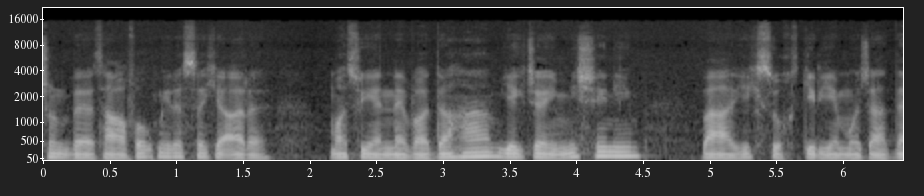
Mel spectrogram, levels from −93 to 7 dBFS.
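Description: No technical faults can be heard anywhere in this speech recording. There is nothing to place at any point in the audio.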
